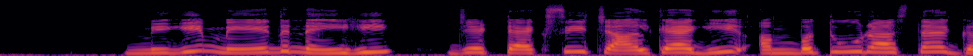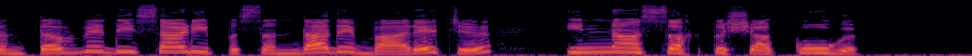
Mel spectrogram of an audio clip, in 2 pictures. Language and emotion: Dogri, surprised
